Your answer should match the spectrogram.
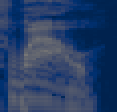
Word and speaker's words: Guau: That's a G-U-A-U. It's pronounced wow. But it's G-U-E. – Guau is how dogs, it's like bow wow in Spanish.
